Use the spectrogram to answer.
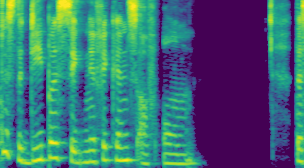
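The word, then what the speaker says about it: ॐ: So this is how we can pronounce om. We don't have to actually pronounce the ah separate because the sound om on its own includes the ah and the u.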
